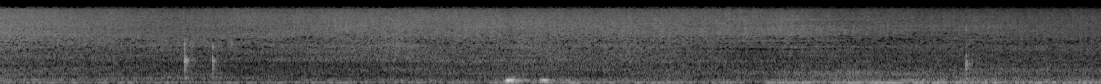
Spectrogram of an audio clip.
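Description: Tomato and green chilli paste sizzles in a hot pan over tempered nigella seeds, a steady broadband frying hiss with a few soft stirring clinks and scrapes, close and alone without talk.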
